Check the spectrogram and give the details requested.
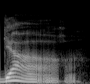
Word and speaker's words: gare: Une gare. Okay, remember when you get these G and A together, the sound is g, ga, ga. Une gare. Final not pronounced.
